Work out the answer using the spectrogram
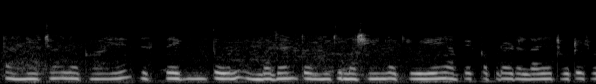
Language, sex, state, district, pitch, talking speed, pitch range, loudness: Hindi, female, Uttar Pradesh, Budaun, 255 Hz, 220 wpm, 250-265 Hz, -29 LUFS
